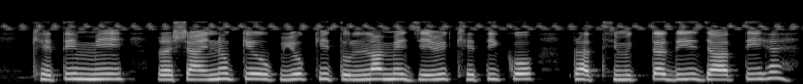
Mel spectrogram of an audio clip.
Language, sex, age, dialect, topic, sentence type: Hindi, female, 18-24, Awadhi Bundeli, agriculture, statement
